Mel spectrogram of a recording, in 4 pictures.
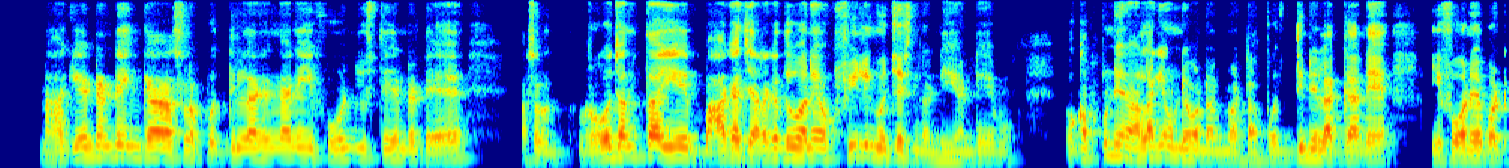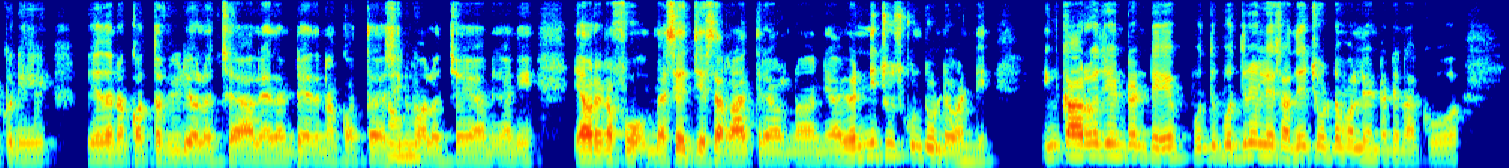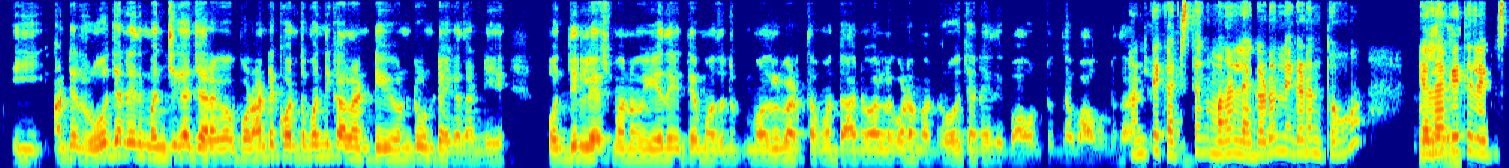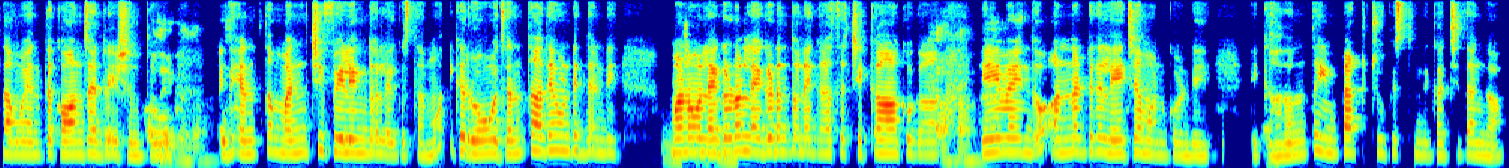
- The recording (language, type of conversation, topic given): Telugu, podcast, ఆన్‌లైన్ నోటిఫికేషన్లు మీ దినచర్యను ఎలా మార్చుతాయి?
- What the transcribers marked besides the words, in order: in English: "మెసేజ్"; in English: "కాన్సంట్రేషన్‌తో"; in English: "ఫీలింగ్‌తో"; chuckle; other background noise; in English: "ఇంపాక్ట్"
